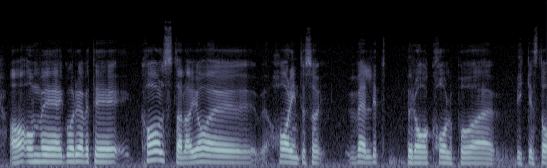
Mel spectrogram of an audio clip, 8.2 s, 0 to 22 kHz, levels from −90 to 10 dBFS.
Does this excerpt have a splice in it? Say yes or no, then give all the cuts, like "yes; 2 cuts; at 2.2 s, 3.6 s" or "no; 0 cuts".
no; 0 cuts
